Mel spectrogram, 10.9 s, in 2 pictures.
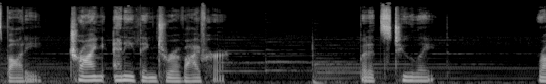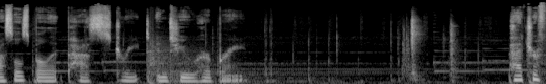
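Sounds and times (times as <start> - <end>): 
speech: 0.0 - 2.4, 3.6 - 4.4, 5.4 - 8.0, 10.6 - 10.9
trailer door closing: 9.4 - 10.4.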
